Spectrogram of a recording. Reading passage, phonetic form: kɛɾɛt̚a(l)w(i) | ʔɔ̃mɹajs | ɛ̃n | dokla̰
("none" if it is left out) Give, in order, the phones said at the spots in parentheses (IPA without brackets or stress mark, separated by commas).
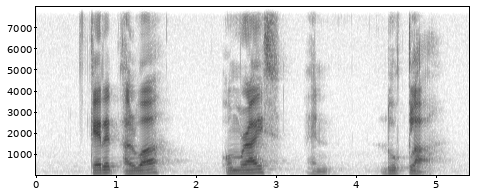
l, a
